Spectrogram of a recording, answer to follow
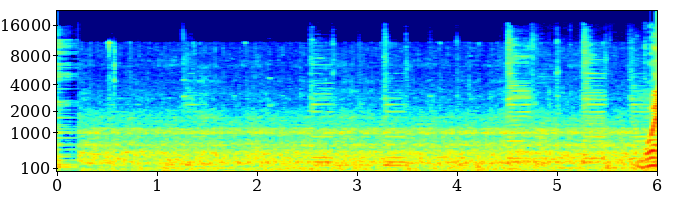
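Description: Acoustic guitar music cuts off right at the start. It gives way to a steady rush of wind and tyre noise from a bicycle rolling along a paved road.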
